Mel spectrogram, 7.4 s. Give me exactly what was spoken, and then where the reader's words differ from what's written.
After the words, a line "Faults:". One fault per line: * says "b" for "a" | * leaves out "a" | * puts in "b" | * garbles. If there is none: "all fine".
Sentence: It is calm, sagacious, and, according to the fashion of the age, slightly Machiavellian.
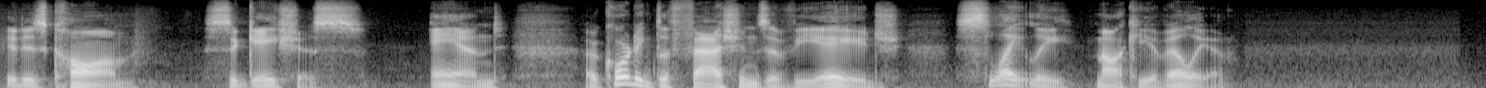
It is calm, sagacious, and, according to the fashions of the age, slightly Machiavellian.
Faults:
* says "fashions" for "fashion"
